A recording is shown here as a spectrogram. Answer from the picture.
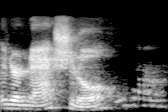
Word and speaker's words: international: And with the word international, okay, there's an SH sound like sh.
